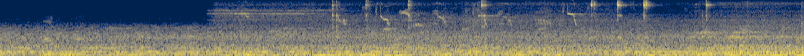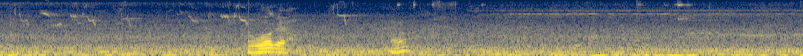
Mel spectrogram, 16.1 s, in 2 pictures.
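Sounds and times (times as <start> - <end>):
low outdoor hum: 0.0 - 16.0
small birds chirping: 2.1 - 15.2.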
